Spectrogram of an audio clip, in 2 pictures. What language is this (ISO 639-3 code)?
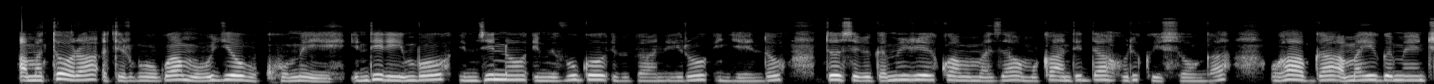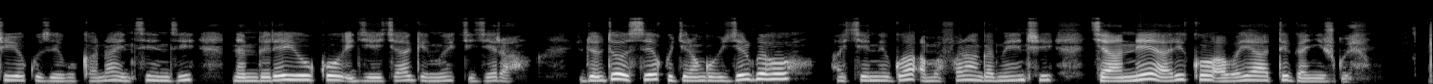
kin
